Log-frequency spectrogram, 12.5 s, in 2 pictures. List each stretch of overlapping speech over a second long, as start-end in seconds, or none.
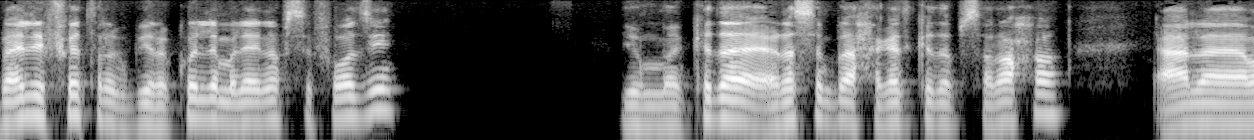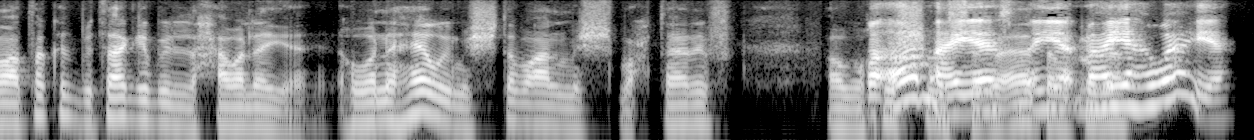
10.6-12.0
